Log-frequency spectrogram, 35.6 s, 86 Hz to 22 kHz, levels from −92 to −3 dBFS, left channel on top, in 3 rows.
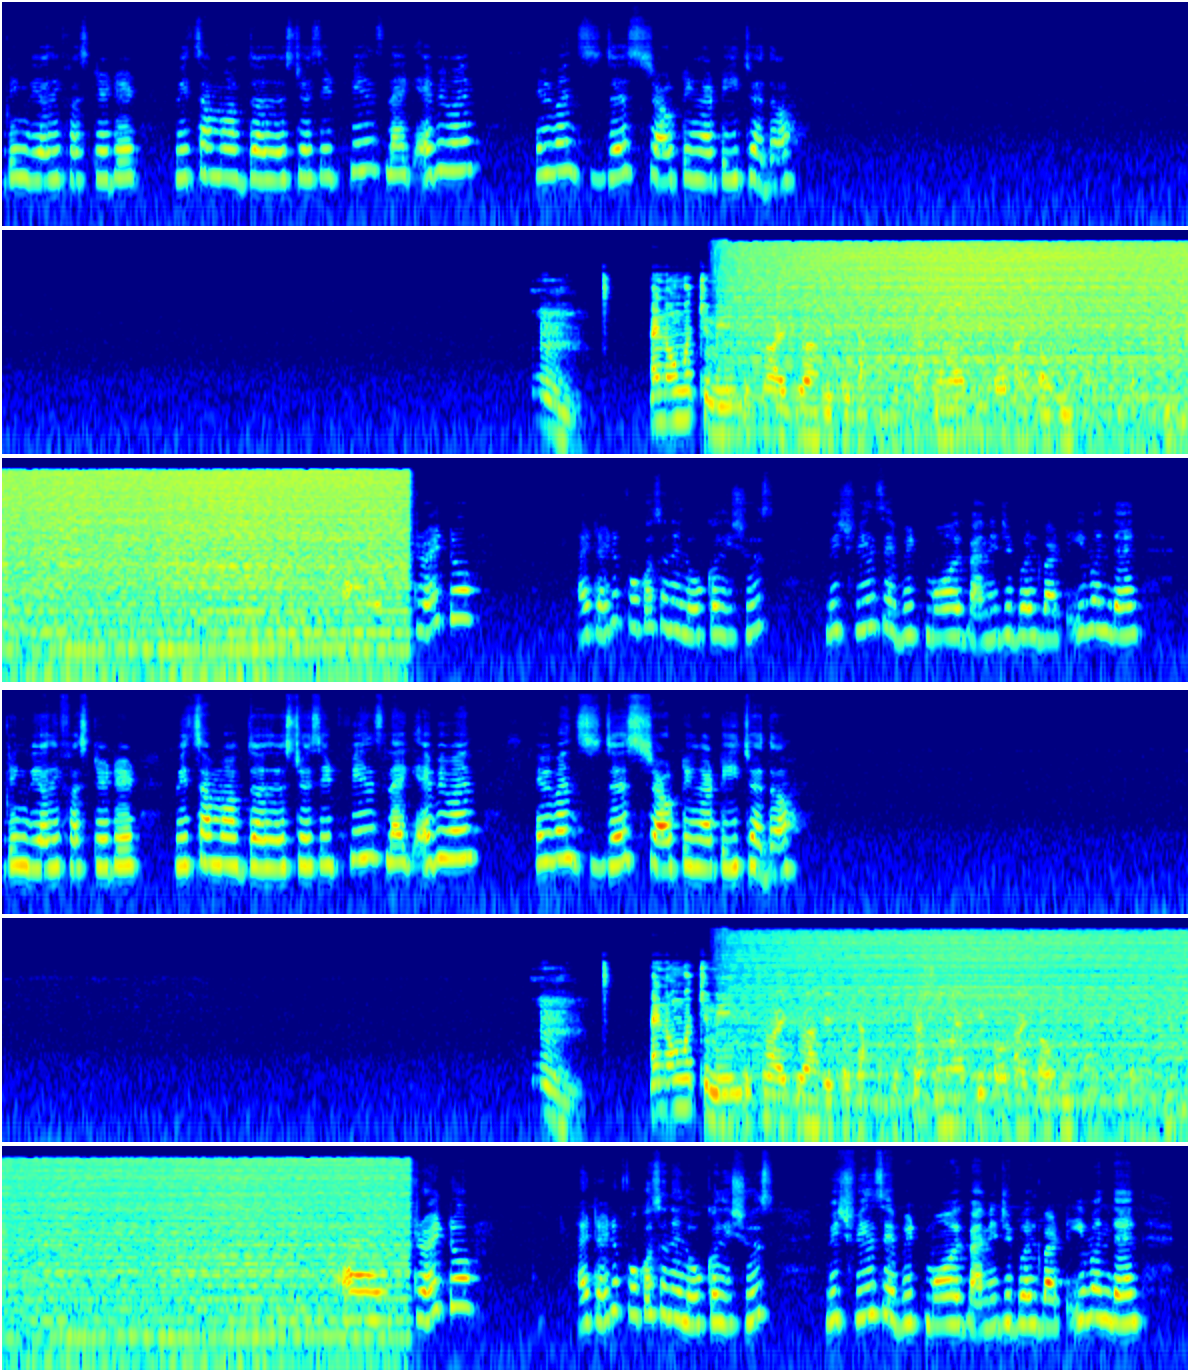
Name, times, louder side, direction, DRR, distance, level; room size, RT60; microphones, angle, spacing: voice 1, 0.0-1.3 1.7-4.8 5.3-8.0 27.0-28.5 29.5-31.4 31.9-35.1, right 8 dB, 75° right, 0.4 m, -37 dB
voice 2, 17.1-17.6 18.3-24.1, left 1 dB, 5° left, 0.7 m, -36 dB
sound 1, 19.0-27.8, left 9 dB, 55° left, 0.5 m, -26 dB
2.5 x 2.0 x 2.9 m
head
